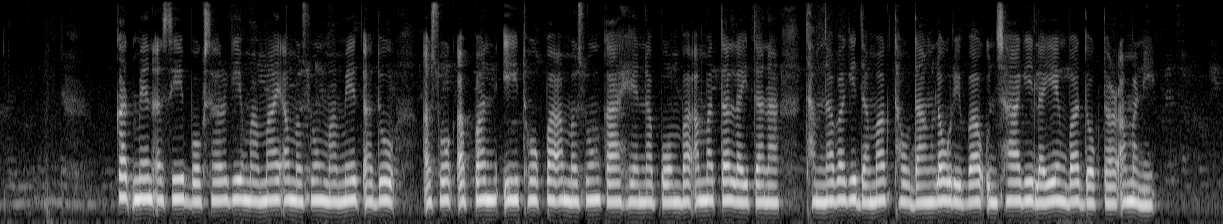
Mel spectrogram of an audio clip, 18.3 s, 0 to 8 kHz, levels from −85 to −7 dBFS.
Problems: background sounds at intervals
